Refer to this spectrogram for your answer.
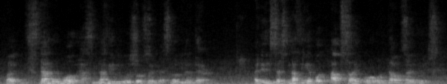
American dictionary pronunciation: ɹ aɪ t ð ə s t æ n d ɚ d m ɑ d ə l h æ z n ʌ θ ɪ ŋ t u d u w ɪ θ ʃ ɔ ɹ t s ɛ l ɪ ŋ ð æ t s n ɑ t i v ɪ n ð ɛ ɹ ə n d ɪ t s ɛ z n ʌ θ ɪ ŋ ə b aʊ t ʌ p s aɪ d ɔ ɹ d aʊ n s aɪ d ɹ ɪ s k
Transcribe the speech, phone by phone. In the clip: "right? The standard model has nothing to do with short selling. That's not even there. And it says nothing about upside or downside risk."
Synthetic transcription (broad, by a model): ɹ aɪ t s t æ n d ɚ d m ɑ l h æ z n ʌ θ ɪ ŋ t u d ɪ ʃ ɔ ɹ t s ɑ ɪ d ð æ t s n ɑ t i v ɪ n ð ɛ ɹ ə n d ɪ t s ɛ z n ʌ θ ɪ ŋ ə b aʊ t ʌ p s aɪ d ɔ ɹ d aʊ n s aɪ d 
